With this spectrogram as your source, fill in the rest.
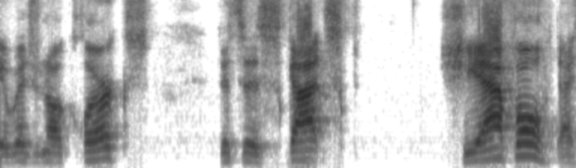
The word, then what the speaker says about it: Schiaffo: This is Scott Schiaffo.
